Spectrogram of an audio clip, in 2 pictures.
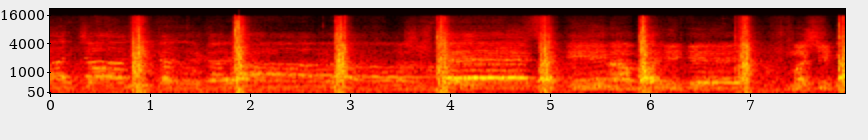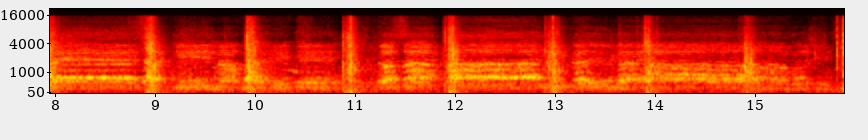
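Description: A group of men chanting a Muharram noha in unison, with a sharp chest-beat of matam from the whole group about once a second keeping the beat.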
